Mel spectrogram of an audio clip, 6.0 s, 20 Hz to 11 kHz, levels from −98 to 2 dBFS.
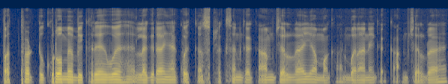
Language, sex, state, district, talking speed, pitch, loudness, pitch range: Hindi, male, Bihar, Katihar, 250 wpm, 100 Hz, -22 LUFS, 95-105 Hz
